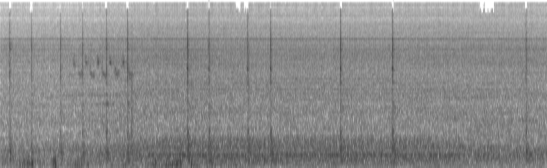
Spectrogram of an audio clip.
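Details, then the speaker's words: Kia Rio X front-left suspension knock a year old despite new strut mount and rebuilt strut, stabilizer bushings fine: sharp uneven knocks every half second over road rumble while steering is rocked during driving; cause unclear. "видите этот звук есть даже во время Ну как бы движения сейчас наверное другое колесо крутится"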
